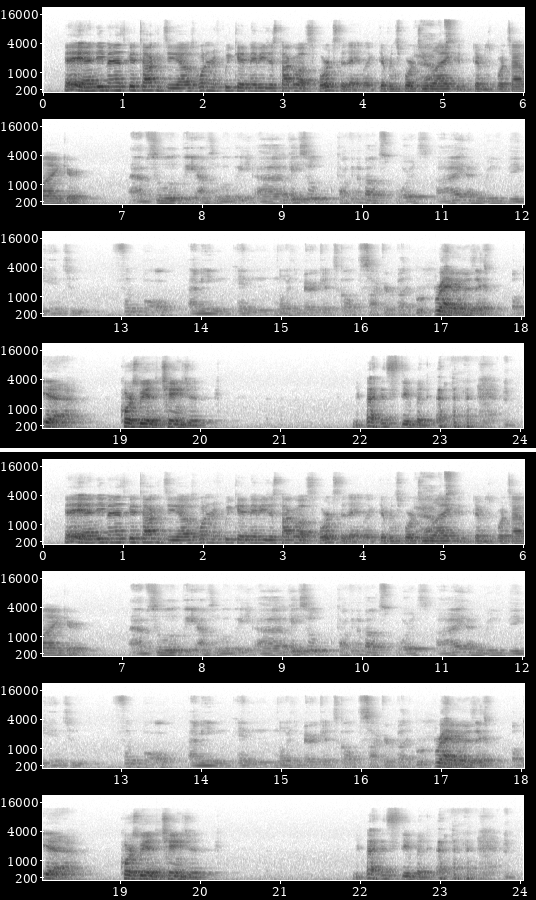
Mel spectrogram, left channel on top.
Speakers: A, on the left (about 80°); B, on the left (about 25°).
A: Hey Andy, man, it's good talking to you. I was wondering if we could maybe just talk about sports today, like different sports
B: Yeah,
A: you like
B: abs-
A: and different sports I like, or
B: absolutely, absolutely. Uh, okay, so talking about sports, I am really big into football. I mean, in North America, it's called soccer, but <laughs>
A: Right,
B: I
A: right,
B: know it's,
A: right.
B: it's football.
A: yeah.
B: Yeah.
A: Of course,
B: So,
A: we had to change it. <laughs> It's stupid.
B: <laughs>
A: <laughs>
